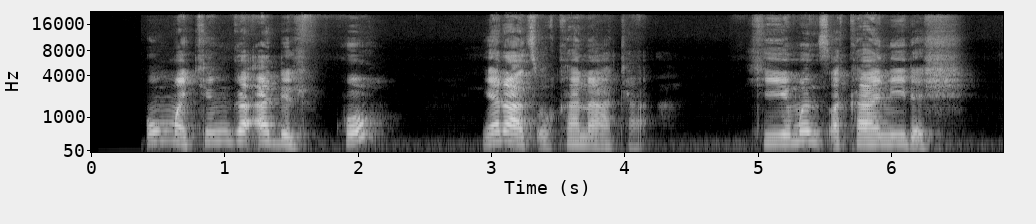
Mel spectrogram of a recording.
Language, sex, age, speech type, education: Hausa, female, 15-29, spontaneous, tertiary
